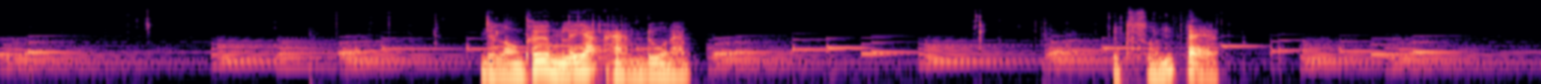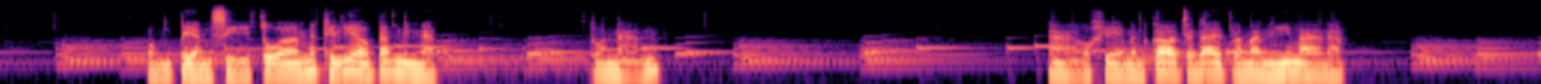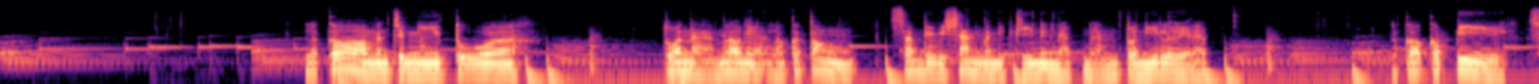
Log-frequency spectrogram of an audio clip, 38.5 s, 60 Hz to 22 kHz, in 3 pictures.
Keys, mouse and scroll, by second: 1.0-1.5 middle drag, 2.2-2.7 middle drag, 3.1 middle click, 4.8-8.1 shift+drag, 8.4-10.1 drag, 10.6 middle drag, 11.3 shift+z, 11.5 middle drag, 12.1 middle drag, 13.1 middle drag, 14.9 click, 15.7 click, 16.0 drag, 19.0 a, 19.7 middle drag, 20.2-20.6 middle drag, 21.1-21.5 middle drag, 21.7 middle drag, 22.4 middle drag, 22.8 middle drag, 23.6 middle drag, 24.1 middle drag, 25.7 middle click, 27.0 middle click, 34.2 middle click, 35.0 middle click, 35.4-36.0 drag, 36.6 middle click.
